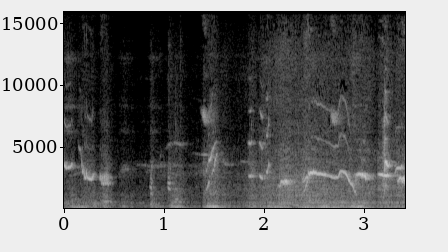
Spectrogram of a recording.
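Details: Oriental magpie-robin in loud provoking song, sliding whistles and a long wavering whistled phrase over faint background noise.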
